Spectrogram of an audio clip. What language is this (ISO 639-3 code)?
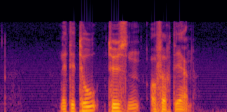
nor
